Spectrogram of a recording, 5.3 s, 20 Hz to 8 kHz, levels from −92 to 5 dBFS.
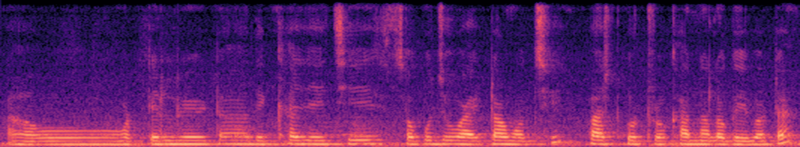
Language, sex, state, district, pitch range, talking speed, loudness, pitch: Odia, female, Odisha, Sambalpur, 185-195 Hz, 145 wpm, -16 LUFS, 190 Hz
